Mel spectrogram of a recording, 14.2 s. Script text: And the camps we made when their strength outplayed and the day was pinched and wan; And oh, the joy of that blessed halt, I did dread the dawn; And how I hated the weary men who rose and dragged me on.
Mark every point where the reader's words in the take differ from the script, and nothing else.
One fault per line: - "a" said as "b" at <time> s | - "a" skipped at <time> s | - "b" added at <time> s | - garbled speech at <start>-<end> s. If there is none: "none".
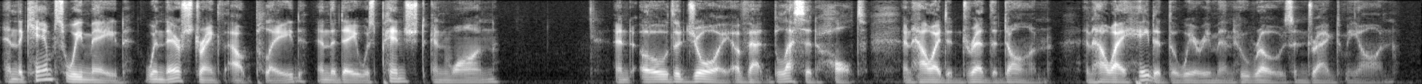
- "and how" added at 9.0 s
